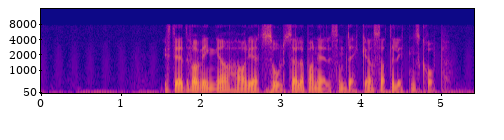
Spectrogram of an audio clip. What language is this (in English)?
Norwegian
